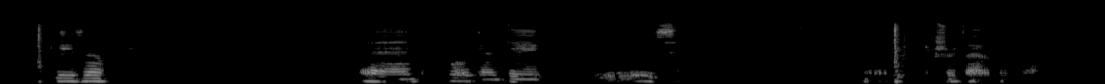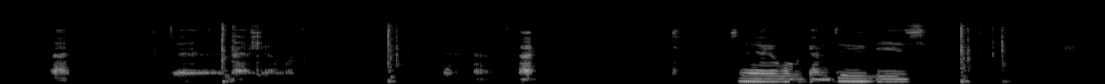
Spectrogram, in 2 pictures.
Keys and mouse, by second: 0.4 e, 3.0 middle click, 8.9 e, 9.1 middle click, 9.9 middle click, 11.0 click, 13.2 ctrl+z, 13.9-16.0 drag, 14.9 e, 20.6 a.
